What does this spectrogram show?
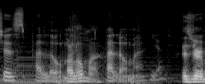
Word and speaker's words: Paloma: Yeah, you're just Paloma. But in English, why do you say it in English? Okay, get this. Palombo, Palomino, Petaluma. What? Yes, in English is tricky, but it's just Paloma.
